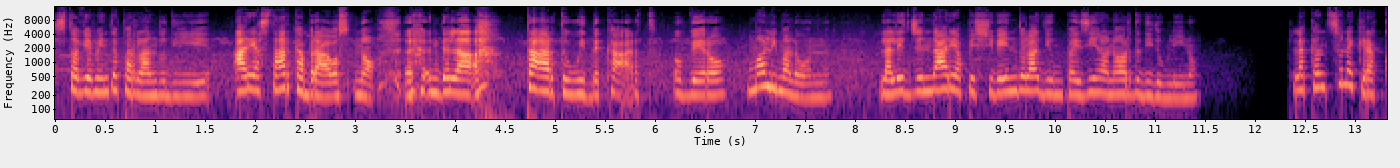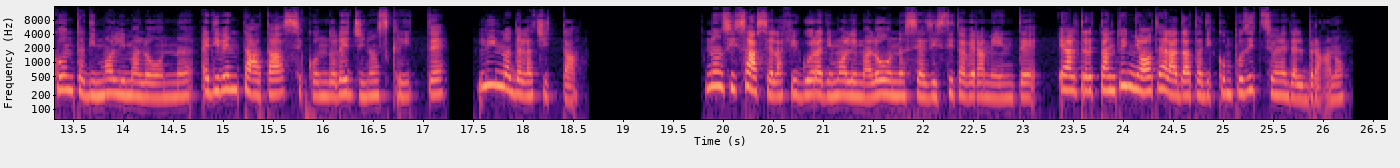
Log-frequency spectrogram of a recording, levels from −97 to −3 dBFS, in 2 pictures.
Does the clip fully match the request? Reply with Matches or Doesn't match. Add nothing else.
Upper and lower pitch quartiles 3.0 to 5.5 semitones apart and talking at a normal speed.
Matches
